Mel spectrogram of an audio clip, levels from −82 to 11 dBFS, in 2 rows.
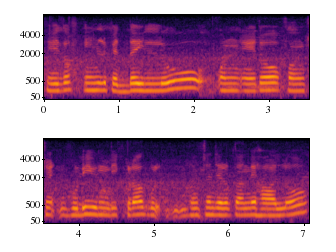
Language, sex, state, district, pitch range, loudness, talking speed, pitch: Telugu, female, Andhra Pradesh, Sri Satya Sai, 200-220 Hz, -14 LUFS, 110 wpm, 210 Hz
